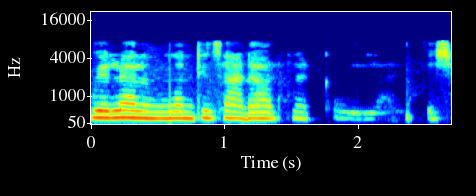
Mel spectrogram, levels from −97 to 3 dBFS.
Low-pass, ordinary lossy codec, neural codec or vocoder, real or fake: 7.2 kHz; none; codec, 24 kHz, 0.9 kbps, WavTokenizer, medium speech release version 2; fake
